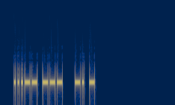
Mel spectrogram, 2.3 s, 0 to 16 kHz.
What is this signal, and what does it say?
Morse code, heard as a keyed tone, about 50 wpm, 700 Hz. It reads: 3O NT
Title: Winter Field Day Exchanges Encore 50wpm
